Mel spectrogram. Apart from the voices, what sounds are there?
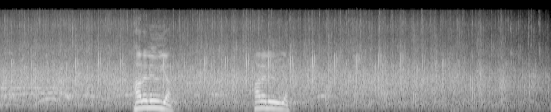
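audience applause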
